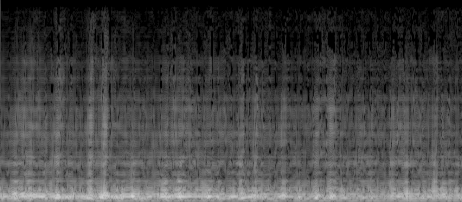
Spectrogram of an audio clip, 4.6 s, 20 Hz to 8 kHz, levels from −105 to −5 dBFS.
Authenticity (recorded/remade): remade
